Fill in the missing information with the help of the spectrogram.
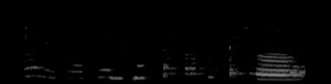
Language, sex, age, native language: Icelandic, female, 15, Icelandic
